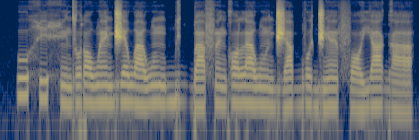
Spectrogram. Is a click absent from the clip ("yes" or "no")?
yes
